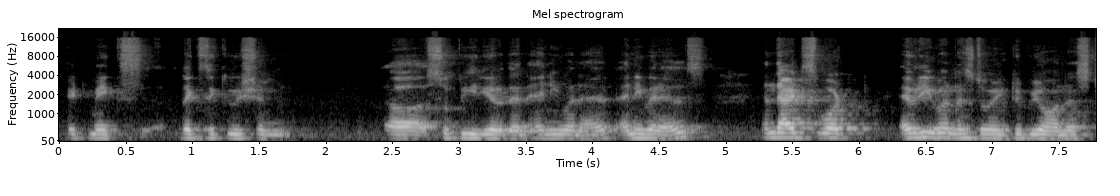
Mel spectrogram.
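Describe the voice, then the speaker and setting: A man co-hosting a casual crypto show, explaining things in a measured way. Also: medium pitch, warm tone. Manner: measured, explanatory, frequent "to be honest". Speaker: co-host. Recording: echoey room with faint hiss.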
